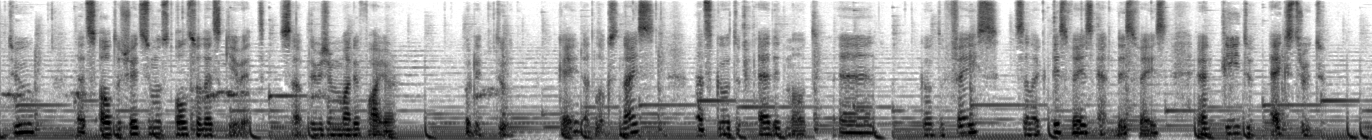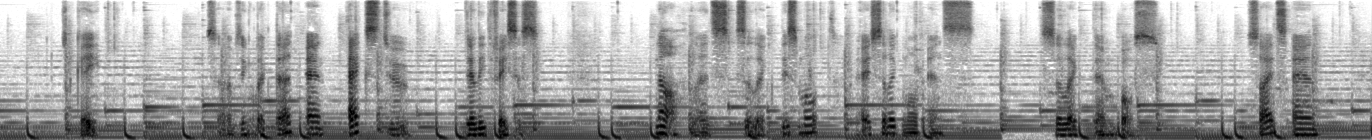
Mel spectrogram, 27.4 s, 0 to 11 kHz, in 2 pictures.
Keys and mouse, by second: 0.0 click, 1.8 click, 4.9 click, 5.2-6.3 middle drag, 7.5 Tab, 10.2 middle click, 10.8 shift+middle click, 11.1 middle click, 12.3 i, 15.0 middle click, 17.2 x, 18.7-19.9 middle drag, 21.0 click, 22.3 middle click, 23.7 shift+middle click, 24.7 alt+shift+click, 25.8 middle click, 27.1-27.4 drag.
